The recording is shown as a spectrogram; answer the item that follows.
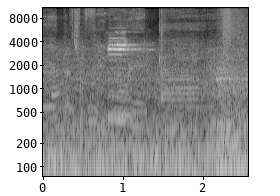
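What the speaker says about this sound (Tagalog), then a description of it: "Traffic na ngayon." Heavy road traffic in Quezon City, heard from a motorcycle taxi: a steady low rumble of engines with a brief horn toot near the middle, with voices around it.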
